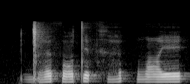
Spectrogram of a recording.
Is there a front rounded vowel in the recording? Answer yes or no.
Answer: no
